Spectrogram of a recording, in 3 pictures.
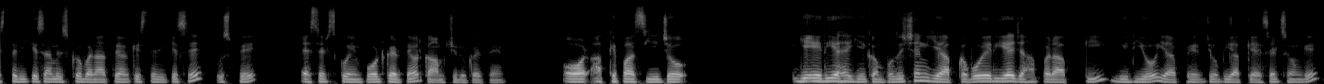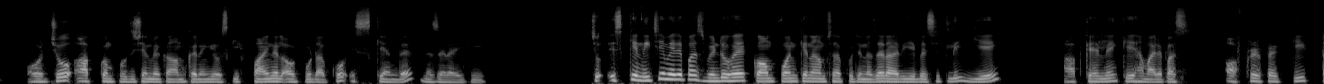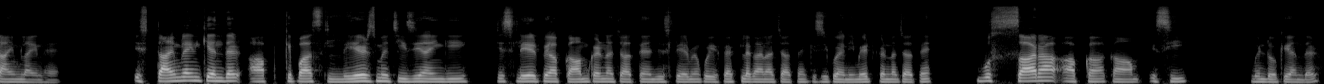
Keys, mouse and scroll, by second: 19.5 click.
